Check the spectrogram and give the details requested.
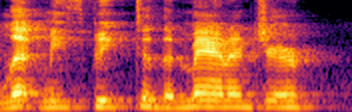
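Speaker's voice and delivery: ordinary delivery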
